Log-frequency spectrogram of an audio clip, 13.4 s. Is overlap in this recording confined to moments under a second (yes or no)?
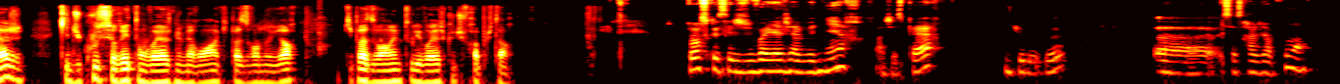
yes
